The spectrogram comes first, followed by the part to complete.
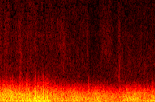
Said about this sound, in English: There was an actual thunderstorm that had been recorded that was incorporated into the song.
